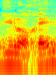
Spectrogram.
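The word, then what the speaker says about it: غيرة: Jadi bukan gira ya, giroh ya.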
